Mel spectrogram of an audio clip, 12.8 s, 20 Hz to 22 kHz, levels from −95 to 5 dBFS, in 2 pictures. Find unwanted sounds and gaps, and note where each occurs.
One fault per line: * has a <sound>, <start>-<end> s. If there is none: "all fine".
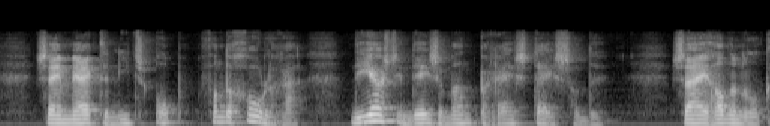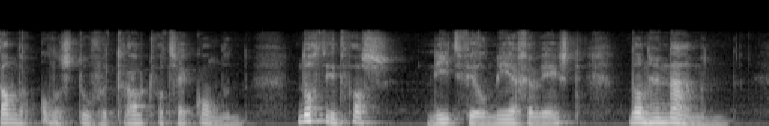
all fine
